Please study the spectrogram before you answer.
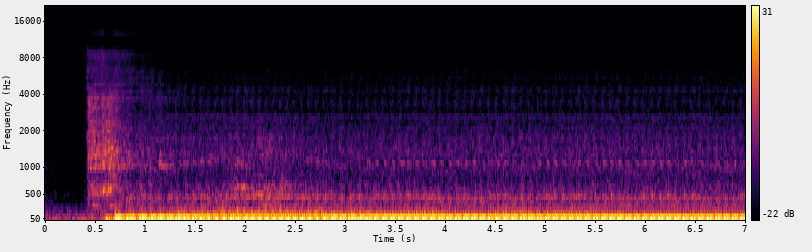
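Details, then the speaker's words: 1985 Kawasaki 454 LTD EN450, cold after four hours, running about a minute and now off choke, carbs rebuilt but not synchronized; steady, even low idle with a regular beat, sounds like it's running all right. "everything looks it sounds like it's running all right"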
